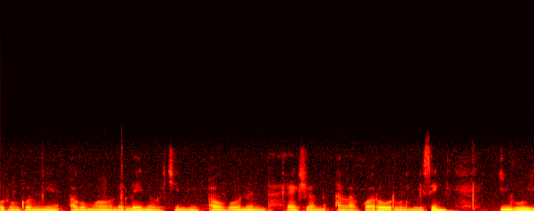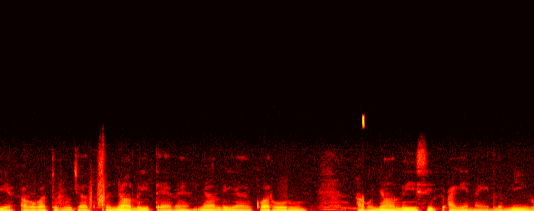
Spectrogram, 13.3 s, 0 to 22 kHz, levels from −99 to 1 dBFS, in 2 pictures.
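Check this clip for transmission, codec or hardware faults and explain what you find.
Two faults stand out in this speech clip: codec damage throughout and a short burst of DAB burbling near the end.

MP2 compression is plainly audible from start to finish. The sound is dull and has a granular, gurgling edge. This is likely MPEG Layer II coding starved of bits, at a rate around 80 kbps. The coder splits the signal into 32 sub-bands and shares out bits. With too few, upper bands drop out and flicker, and the remaining bands are quantised coarsely.

DAB burbling appears from 11.19 to 11.22 s. It is a brief burst of burbling laid over the speech. Bit errors slipped past the error correction into the MP2 data, at a rate in the low fractions of a percent. Corrupted samples put short blips of noise into single sub-bands, and corrupted scale factors make sub-bands jump in level for up to a frame. 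Five frames were damaged.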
